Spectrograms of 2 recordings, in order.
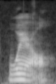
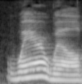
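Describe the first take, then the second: First: Will is reduced and joined onto where. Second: Will is said as a full separate word. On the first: "a really funny sounding one" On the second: "Where will becomes where'll"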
